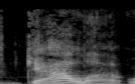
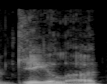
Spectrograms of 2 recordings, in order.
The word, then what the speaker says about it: Gala: apple, as Gala, or Gala, depending on how you pronounce it, takes the number 1 spot.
